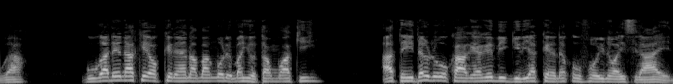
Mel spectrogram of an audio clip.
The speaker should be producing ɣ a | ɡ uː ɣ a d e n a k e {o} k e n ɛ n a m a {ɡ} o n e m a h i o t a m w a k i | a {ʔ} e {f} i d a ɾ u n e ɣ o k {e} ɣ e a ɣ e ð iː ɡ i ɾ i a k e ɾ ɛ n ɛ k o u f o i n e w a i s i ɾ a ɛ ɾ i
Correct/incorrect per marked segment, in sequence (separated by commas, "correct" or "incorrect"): incorrect, incorrect, incorrect, incorrect, incorrect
